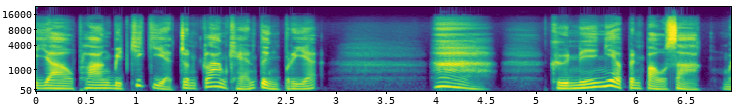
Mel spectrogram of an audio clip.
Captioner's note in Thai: เสียงถอนหายใจ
